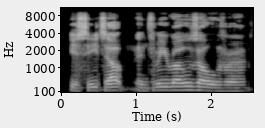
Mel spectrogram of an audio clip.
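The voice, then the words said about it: Flat monotone voice. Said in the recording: “Like, just like monotone.”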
